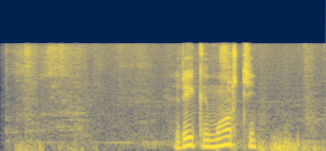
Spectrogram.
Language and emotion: Russian, neutral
